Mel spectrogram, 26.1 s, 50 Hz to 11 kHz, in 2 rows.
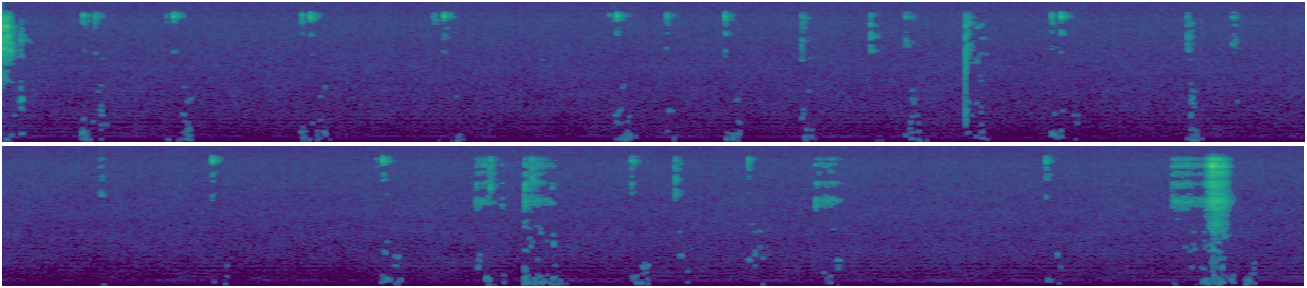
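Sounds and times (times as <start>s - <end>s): computer mouse clicks: 0.0s - 2.0s, 3.0s - 3.3s, 4.3s - 4.7s, 6.1s - 9.9s, 10.5s - 10.8s, 11.8s - 12.4s, 16.8s - 17.1s, 17.8s - 18.7s, 19.3s - 21.5s, 23.4s - 23.7s, 24.8s - 25.6s.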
